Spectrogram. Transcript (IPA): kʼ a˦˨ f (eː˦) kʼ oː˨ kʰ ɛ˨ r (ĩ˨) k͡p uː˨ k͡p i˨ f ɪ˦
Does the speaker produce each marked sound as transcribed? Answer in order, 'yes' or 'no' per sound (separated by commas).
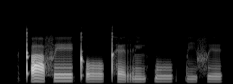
yes, yes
